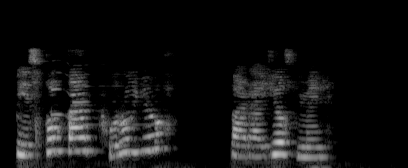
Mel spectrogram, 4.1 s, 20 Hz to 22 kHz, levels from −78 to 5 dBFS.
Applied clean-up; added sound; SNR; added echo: neural mask model DeepFilterNet 3.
